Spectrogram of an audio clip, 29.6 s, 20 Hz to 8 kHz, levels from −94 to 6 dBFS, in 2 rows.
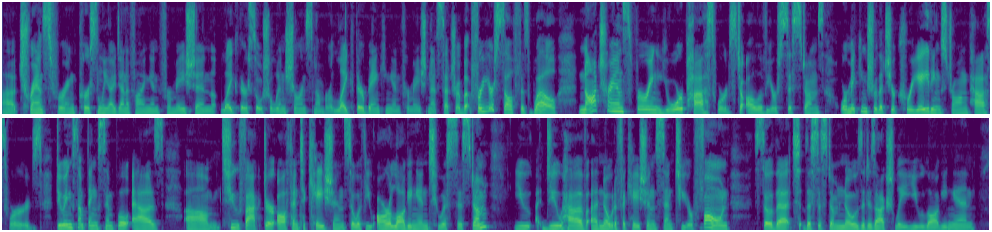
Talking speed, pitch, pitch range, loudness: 150 wpm, 170 Hz, 165-185 Hz, -23 LUFS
